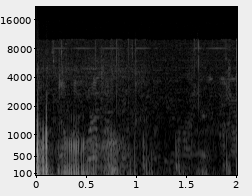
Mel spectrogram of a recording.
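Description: A sharp click as the sound cuts in, then faint outdoor background with a low murmur of distant voices that fades within the first second.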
